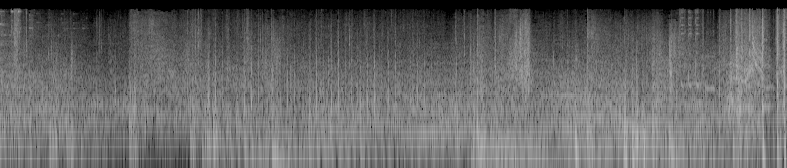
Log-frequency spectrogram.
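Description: Footsteps crunch over loose rocks.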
